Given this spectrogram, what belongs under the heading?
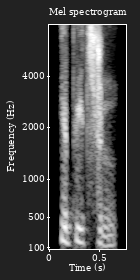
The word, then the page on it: Hypaethral: Indian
